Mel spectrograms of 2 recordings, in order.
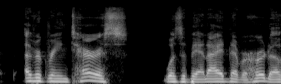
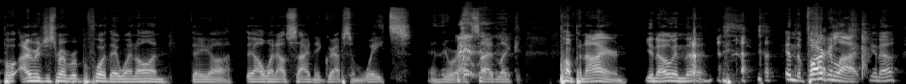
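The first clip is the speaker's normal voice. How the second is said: usual speaking voice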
